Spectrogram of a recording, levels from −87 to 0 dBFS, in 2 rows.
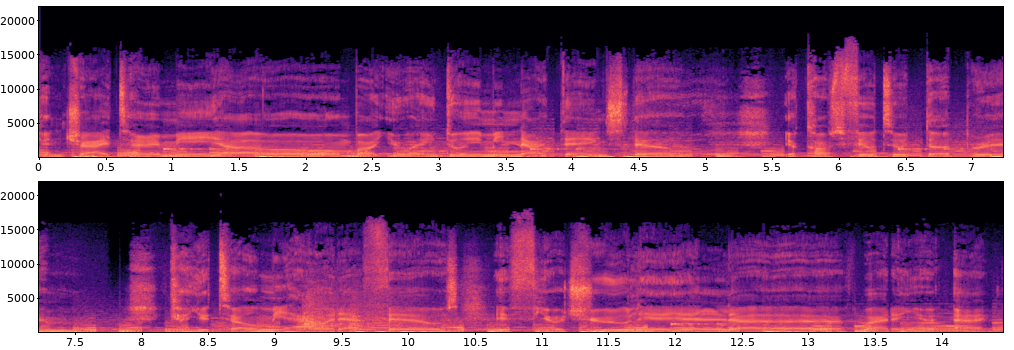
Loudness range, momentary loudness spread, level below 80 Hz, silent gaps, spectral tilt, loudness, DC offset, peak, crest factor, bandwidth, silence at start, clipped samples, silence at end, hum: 1 LU; 6 LU; -22 dBFS; none; -3.5 dB/octave; -19 LUFS; under 0.1%; 0 dBFS; 18 dB; 17 kHz; 0 s; under 0.1%; 0 s; none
